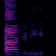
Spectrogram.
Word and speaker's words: Agni: demons next we have agony which is literally pronounced agony he is believed to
